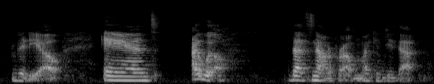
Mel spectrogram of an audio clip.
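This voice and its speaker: A woman speaks at a medium pitch in an American accent. Noticeable background noise sits under her voice. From Michigan. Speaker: sewing vlogger and fighter jet mechanic. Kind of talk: casual Q&A vlog.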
